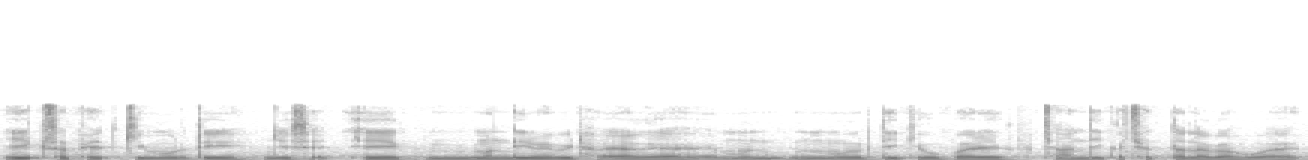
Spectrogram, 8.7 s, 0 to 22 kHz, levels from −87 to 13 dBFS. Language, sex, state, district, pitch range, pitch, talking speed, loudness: Hindi, male, Uttar Pradesh, Budaun, 110-120 Hz, 115 Hz, 150 wpm, -39 LUFS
